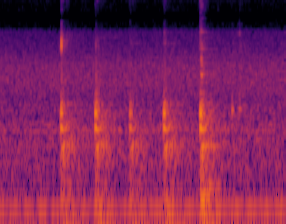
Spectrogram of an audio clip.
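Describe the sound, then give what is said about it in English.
Knocking on a door: five evenly spaced, fairly faint raps in a steady rhythm, with a softer sixth tap trailing after. “doors are being knocked on. That's right, folks. The doors are being knocked on.”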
